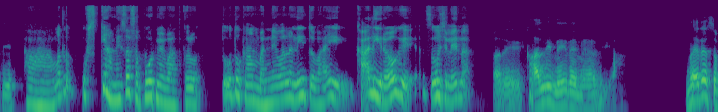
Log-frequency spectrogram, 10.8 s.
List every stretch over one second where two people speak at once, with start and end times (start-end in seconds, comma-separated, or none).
none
